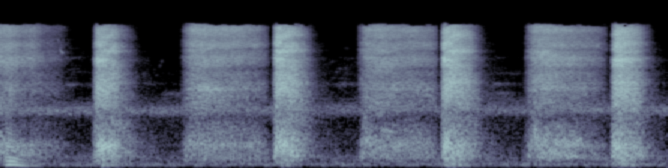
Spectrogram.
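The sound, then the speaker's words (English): Deep breaths in and out in a guided breathing exercise, with the shoulders lifted on each inhale and lowered on each exhale. Loud, airy breaths alternate between longer steady draws and shorter forceful rushes over several cycles, with no talking. “So inhale, fill in the complete chest, lift your shoulders up. And exhale, shoulders down, exhale out completely.”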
